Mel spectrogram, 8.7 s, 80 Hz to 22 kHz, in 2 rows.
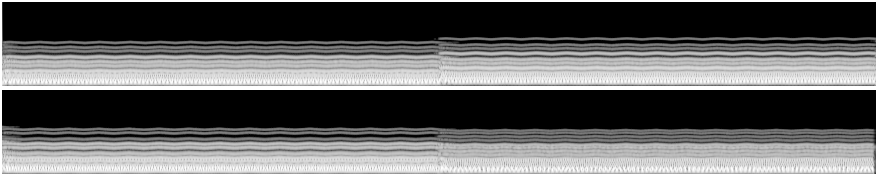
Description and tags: Part of the Beta loopset, a set of complementary synth loops. It is in the key of C minor, following the chord progression Cm Bb Fm G7. It is four bars long at 110bpm. It is normalized.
